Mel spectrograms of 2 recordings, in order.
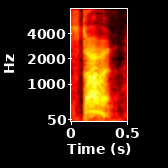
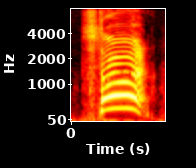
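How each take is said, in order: First: It is muttered quietly, lips barely moving. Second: It is said loudly, almost shouted.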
